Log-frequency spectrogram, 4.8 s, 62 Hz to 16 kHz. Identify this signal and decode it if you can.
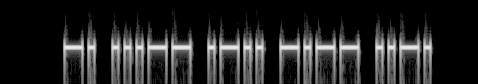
Morse code, heard as a keyed tone, about 20 wpm, 700 Hz. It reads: N3LYF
